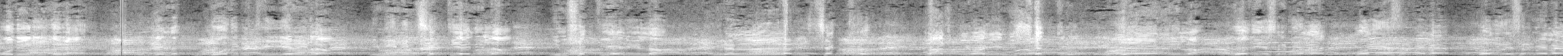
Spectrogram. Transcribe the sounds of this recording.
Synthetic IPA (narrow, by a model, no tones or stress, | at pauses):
moːd̪iɾiːd̪ɐɾɐ | nimɐɡend̪ɐ | ɡoːd̪ibikɾieːnuilːɐ | nimɐɡenimːɐʃɐk̚t̪ieːnilːɐnimːɐʃɐk̚t̪ieːnuilːɐiʋɾɛlːɐniʃɐkt̪ɾu | ɾaːd͡ʒɐkijɐʋaːɡiniʃɐkt̪ɾu | eːnuilːɐ | moːd̪iɛsɐɾɐme̞ːle | moːd̪iɛsɐɾme̞ːle | moːd̪iɛs̬ɐɾɐme̞ːle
